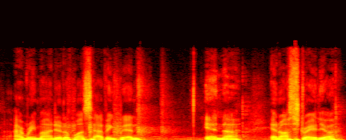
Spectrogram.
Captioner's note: scattered applause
